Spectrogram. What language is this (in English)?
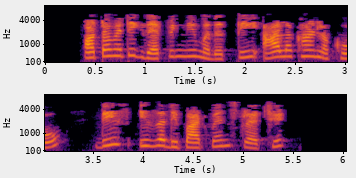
Gujarati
